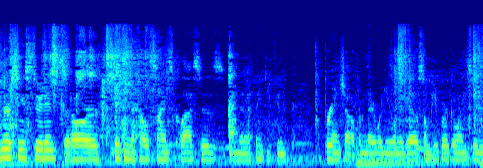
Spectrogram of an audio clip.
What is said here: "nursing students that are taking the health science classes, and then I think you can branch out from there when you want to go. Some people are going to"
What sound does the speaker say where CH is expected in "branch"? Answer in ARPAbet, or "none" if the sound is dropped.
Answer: CH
